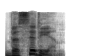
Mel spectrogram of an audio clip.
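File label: "basidium", British English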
